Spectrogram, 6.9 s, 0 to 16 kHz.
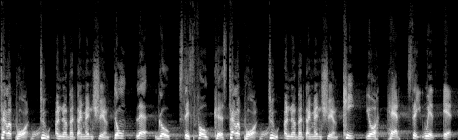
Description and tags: teleport vocals 140 bpm
remix of Mushino's "Hyperspace" vocals, combines samples from 2 parts.
I cut parts, sequenced, and eq'd the vocals into a 4-bar loop at 140 bpm.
